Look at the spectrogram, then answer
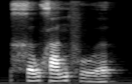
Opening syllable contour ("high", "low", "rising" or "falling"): rising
